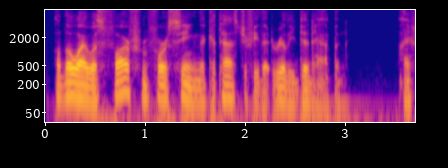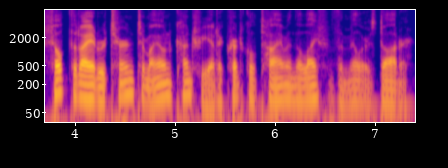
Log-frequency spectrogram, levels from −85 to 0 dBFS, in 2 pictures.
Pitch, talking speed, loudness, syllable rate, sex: 85 Hz, 270 wpm, -21 LUFS, 7.2 syllables/s, male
